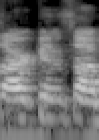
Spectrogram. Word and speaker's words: Arkansas: Yes, it is pronounced Arkansas.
